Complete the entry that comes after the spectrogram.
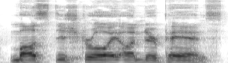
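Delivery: slow, droning zombie chant; zombie groan. A narrator's reading. Zombie nerds close in, slow groaning chant. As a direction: drone it like a mindless zombie. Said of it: "they groaned".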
